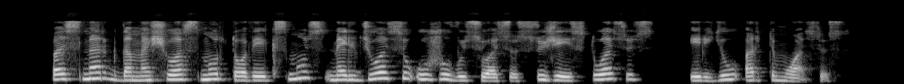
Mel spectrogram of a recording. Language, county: Lithuanian, Kaunas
